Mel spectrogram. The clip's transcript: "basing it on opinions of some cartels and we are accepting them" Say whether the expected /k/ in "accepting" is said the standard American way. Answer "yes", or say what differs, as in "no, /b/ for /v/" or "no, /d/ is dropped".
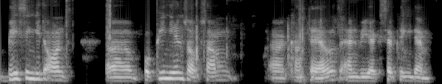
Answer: yes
